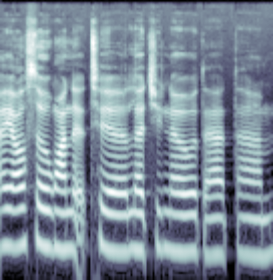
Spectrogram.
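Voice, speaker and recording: Monotone, flat intonation in a dry, close sound with no echo, on a very clean recording with a silent background. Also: woman. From Cambodia. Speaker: genocide survivor and author. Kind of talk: lecture. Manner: halting, many fillers.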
